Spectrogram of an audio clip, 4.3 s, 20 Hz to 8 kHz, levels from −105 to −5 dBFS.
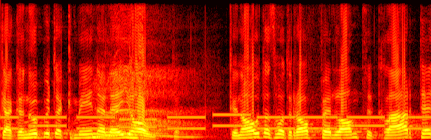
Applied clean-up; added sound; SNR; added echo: none; Gasp + Telephone; 12 dB; none.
